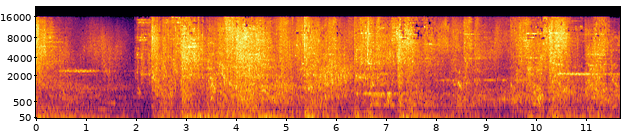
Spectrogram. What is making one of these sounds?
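Spell blasts and impacts crash and whoosh in a game fight.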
